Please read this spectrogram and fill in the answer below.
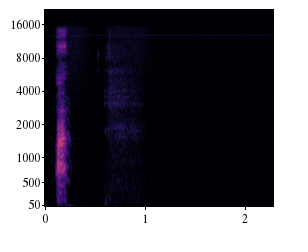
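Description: A man's brief nasal vocal sound, a soft exhale, then dead silence from about a second in.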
